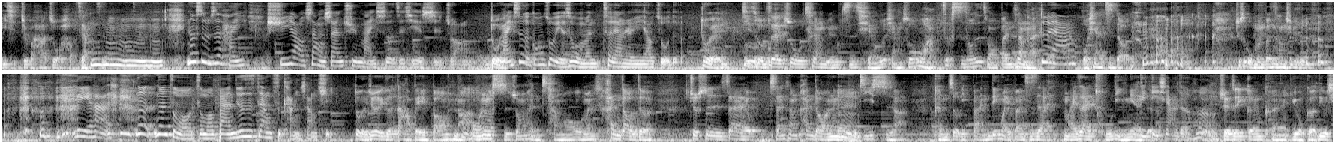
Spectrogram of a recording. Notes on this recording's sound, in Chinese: 本集錄製時遇到午後雷陣雨。背景不時有打雷聲。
